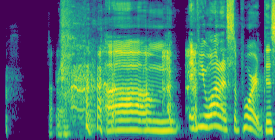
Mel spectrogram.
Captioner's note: innocent laughing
